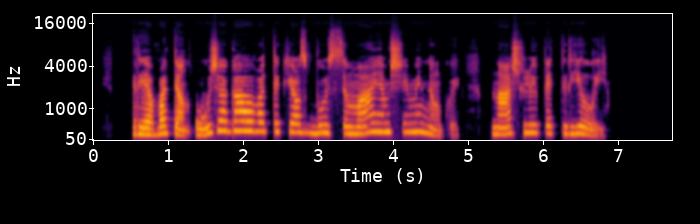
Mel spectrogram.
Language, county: Lithuanian, Vilnius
